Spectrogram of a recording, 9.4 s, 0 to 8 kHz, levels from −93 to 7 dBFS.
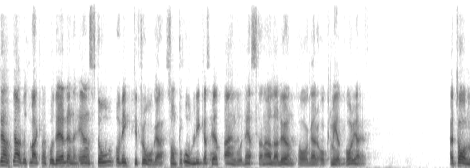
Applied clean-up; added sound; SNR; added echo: neural mask model DeepFilterNet 3.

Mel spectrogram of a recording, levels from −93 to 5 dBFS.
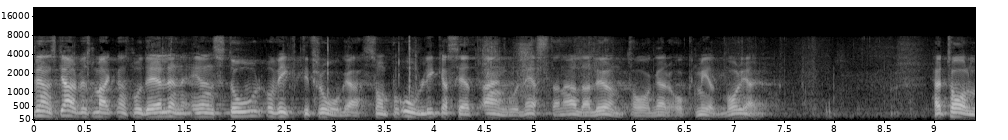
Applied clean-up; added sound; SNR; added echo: none; none; none; none.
